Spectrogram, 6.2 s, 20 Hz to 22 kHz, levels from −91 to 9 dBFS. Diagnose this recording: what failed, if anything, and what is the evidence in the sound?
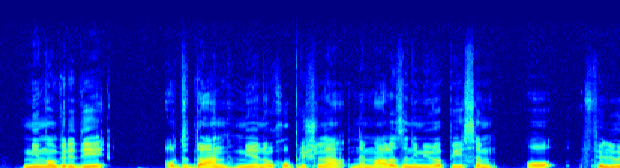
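Nothing in the speech stood out as a fault on listening.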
